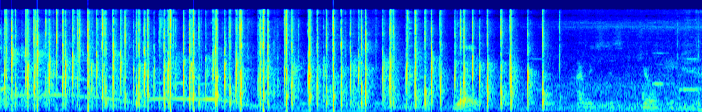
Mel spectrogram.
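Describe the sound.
Audience applause, with many overlapping claps at a busy, steady rate mixed with voices, thinning out and fading toward the end.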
